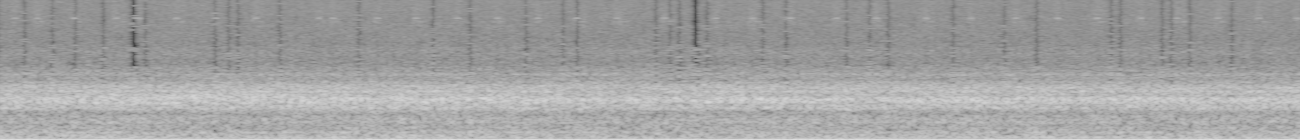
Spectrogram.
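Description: A car drives steadily along a motorway with a constant road rumble.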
